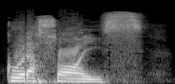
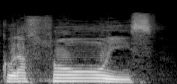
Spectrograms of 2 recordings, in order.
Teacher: digo corações se eu não puser o tio vai ficar corações com o tio corações o som é nasal então o tio é esse nasal e ele pode ser usado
